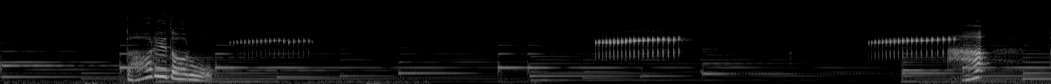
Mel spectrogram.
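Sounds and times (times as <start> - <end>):
speech: 1.3 - 2.3
frog croaking: 2.2 - 3.9, 5.9 - 7.0, 8.6 - 10.0.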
